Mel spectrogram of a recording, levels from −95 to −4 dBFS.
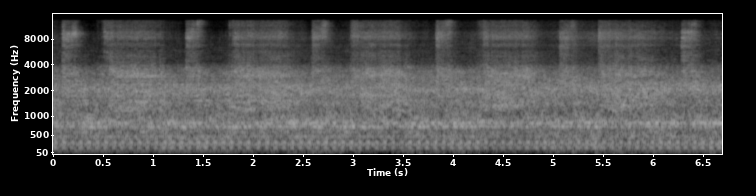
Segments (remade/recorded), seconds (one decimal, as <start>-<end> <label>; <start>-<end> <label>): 0.0-2.0 recorded; 2.0-5.9 remade; 5.9-6.7 recorded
